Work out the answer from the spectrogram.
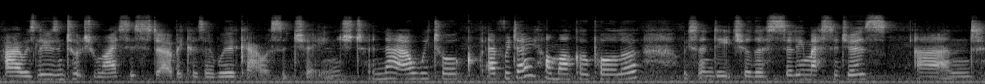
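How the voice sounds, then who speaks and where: Bright playful woman, noisy recording. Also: medium pitch, lively intonation, normal speed. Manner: playful, wry. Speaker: app user giving testimonial. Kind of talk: chatty video message. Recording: noticeable background noise, phone video message.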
